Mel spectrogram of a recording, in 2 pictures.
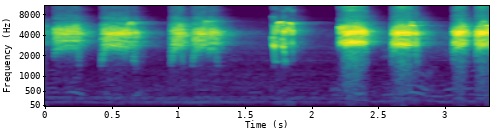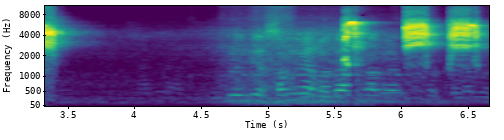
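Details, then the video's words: Black francolin giving its chakri call: rough, buzzy bursts repeated in uneven runs, then a brief silence, murmuring in the background, and more harsh bursts resuming at the end. "Kala tetar chakri | کالے تیتر کی چکری"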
